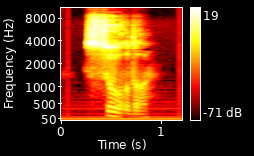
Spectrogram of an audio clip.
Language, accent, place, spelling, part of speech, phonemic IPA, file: French, France, Lyon, sourdre, verb, /suʁdʁ/, LL-Q150 (fra)-sourdre.wav
- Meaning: to well up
